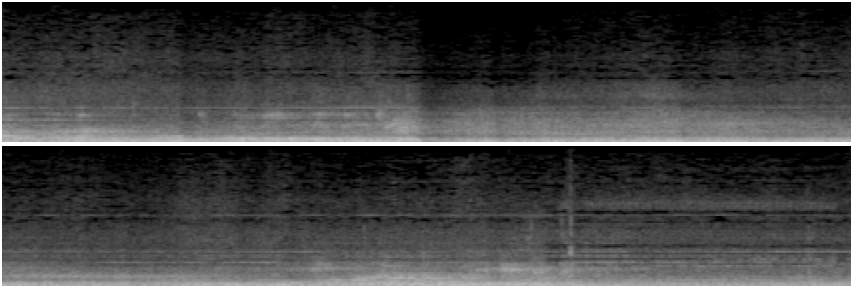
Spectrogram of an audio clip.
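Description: Voices, then a deep, steady rumble lasting about four seconds, then voices again.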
